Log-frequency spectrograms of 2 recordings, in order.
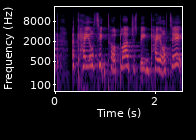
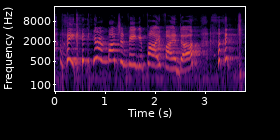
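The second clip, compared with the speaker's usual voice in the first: talking through real laughter; laughing; 7 semitones higher than usual. Real, not acted. Streamer imagining the excuse in Party Finder, laughing. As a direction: barely get it out for laughing. Cracks up at dog food excuse.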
